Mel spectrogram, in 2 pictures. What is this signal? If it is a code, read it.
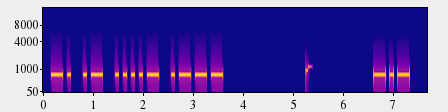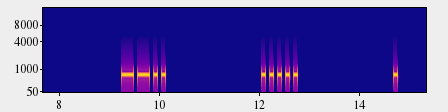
Morse code, heard as a keyed tone, about 15 wpm, spaced as for 6 wpm, 700 Hz. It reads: NA4J KZ5E
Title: USA Call Signs - 4 Characters - 8x Character Spacing - 15wpm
